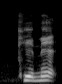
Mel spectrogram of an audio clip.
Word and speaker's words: Kemet: and then we have KMT when you add the T, which is pronounced Kemet 2,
